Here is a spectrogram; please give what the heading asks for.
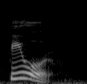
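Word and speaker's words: pure: এখানে আমাদের যদি এই শব্দটি স্বাভাবিকভাবে উচ্চারিত করি, মানে স্বাভাবিকভাবে উচ্চারণ করি, তাহলে হতে পারে কি পি ইউ আর ই পুরে, পি ইউ আর ই পুর, কিন্তু এটা হবে কি পিওর, পিওর।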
